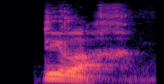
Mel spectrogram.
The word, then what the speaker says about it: Diolch: Diolch. I think that's how it's pronounced. It means thanks in Welsh.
